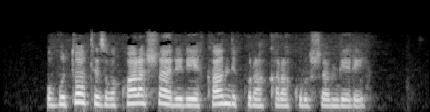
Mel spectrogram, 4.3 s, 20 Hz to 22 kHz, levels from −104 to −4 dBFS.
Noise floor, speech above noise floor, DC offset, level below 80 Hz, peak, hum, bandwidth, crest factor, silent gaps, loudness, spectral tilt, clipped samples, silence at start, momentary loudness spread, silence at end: -77 dBFS; 57 dB; under 0.1%; -64 dBFS; -4 dBFS; none; 7.8 kHz; 18 dB; none; -20 LUFS; -5 dB/octave; under 0.1%; 0.5 s; 10 LU; 0.65 s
